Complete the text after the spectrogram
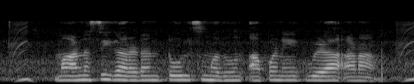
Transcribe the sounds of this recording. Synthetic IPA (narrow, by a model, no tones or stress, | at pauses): manəsiɡʱaɾɽənʈulsməd̪ʱuːnapəɳekʋiɭaʔaɽ̃a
